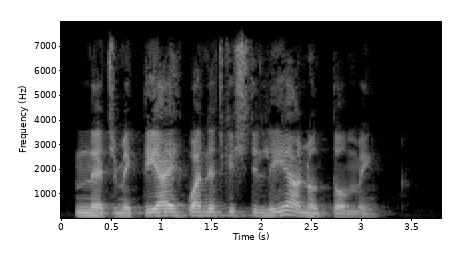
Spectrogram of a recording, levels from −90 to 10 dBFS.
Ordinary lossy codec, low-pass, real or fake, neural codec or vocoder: Opus, 64 kbps; 7.2 kHz; real; none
